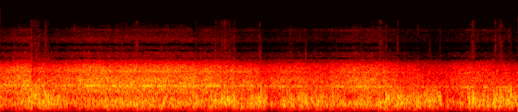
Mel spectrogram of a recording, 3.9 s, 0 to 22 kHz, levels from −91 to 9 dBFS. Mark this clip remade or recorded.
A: recorded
